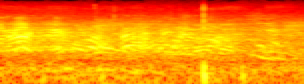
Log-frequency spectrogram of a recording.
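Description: Several voices of players and onlookers calling and shouting across an open soccer pitch, overlapping and unclear, with one short sharp knock about one and a half seconds in.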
